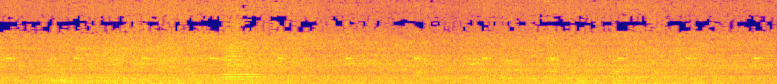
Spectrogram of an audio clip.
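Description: Mumbai suburban electric local train moving along the platform: a steady, loud rumble of wheels on rail and running gear.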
